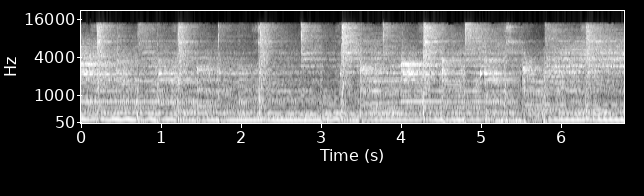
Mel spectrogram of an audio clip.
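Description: Rock music with guitar and drums, a steady beat throughout.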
